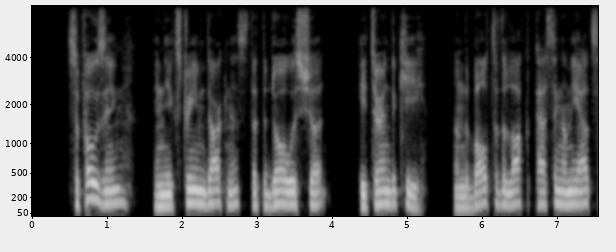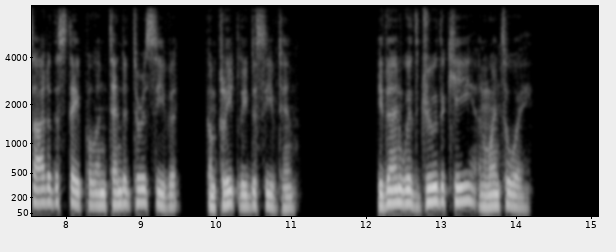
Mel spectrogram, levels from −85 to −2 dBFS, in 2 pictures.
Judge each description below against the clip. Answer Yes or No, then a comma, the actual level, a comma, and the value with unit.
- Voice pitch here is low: Yes, low, 130 Hz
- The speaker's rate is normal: Yes, average, 165 wpm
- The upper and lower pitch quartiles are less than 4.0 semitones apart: Yes, average, 3.2 semitones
